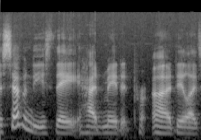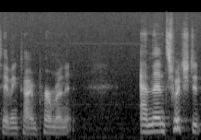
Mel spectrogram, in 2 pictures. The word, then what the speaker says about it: daylight saving time: i just even said daylight savings time again i've been trying to say it correctly because the correct term is daylight saving time not savings but ever so many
